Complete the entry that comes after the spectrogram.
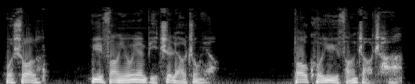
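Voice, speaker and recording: A man playing a calm, low-voiced vet. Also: a little fast, natural voice. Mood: dry, composed. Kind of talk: scripted drama dialogue.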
